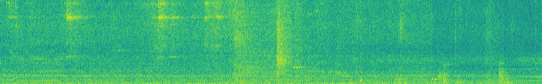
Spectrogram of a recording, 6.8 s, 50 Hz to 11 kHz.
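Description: Keisei 3700 series electric train running along the track, heard from inside the car: a steady low rumble of wheels on rail, with a few sharp clicks about halfway through and near the end.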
